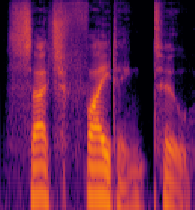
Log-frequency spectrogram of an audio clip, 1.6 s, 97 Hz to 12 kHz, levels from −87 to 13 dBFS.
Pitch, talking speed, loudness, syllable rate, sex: 105 Hz, 110 wpm, -18 LUFS, 2.7 syllables/s, male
